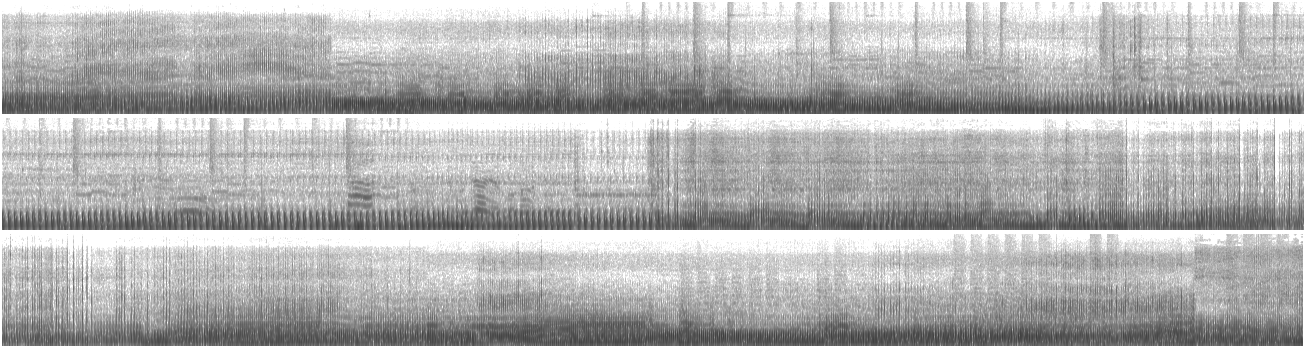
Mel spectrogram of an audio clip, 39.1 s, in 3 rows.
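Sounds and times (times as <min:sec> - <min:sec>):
motorbike engines revving: 0:00.0 - 0:39.0
chassis rattling over bumps: 0:05.1 - 0:19.9, 0:33.0 - 0:39.0.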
